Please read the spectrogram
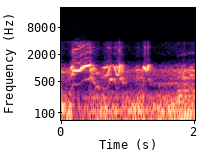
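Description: A person's short high-pitched squeals, the loudest just after the start and a couple of shorter ones after it, heard through a security camera's thin-sounding microphone over a steady low rumble.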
